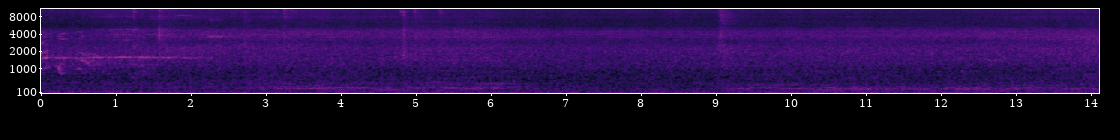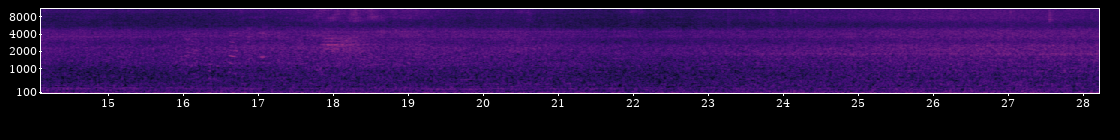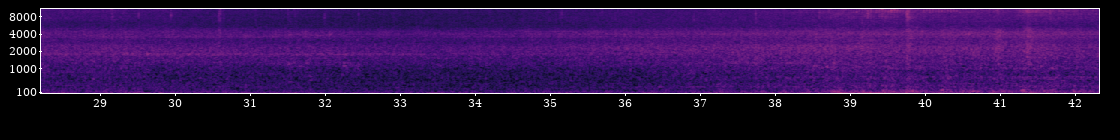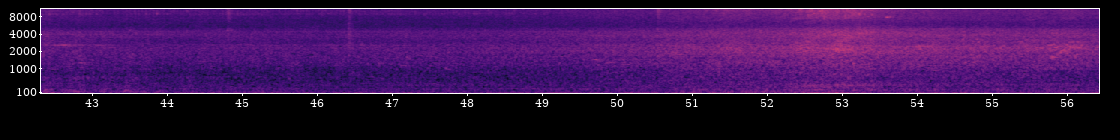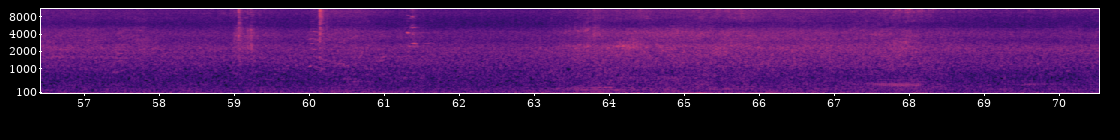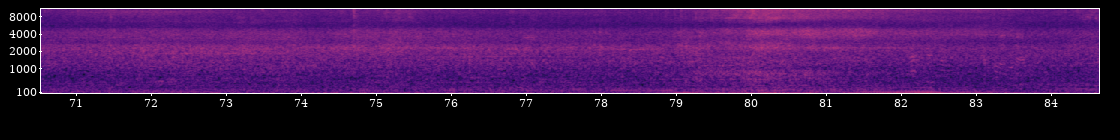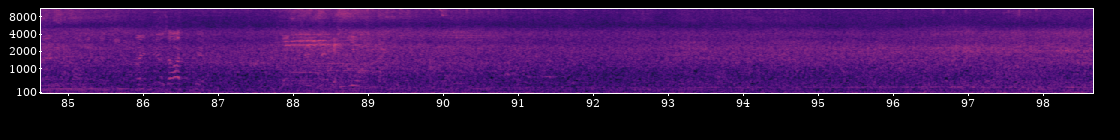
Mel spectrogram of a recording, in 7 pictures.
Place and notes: Neihu District - Traffic noise
Corner at the intersection, Sony PCM D50 + Soundman OKM II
